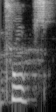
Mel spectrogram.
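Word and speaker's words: troupe: the next word Paris ट्रूप दोनों का pronunciation same है टी R double OP ट्रूप is basically a company of soldiers for example 20000 ट्रूप्स were diploid on द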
